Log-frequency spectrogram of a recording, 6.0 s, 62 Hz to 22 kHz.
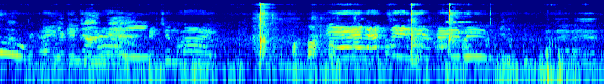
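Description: A slowpitch softball bat (TruDOMN8) hitting a pitched softball: one sharp crack about two and a half seconds in, the loudest sound, with a fainter click about two seconds later. Men's voices talk faintly around it.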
